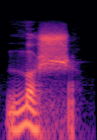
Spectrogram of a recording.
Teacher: Don't insist on the final E, then you get the last sound is sh.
